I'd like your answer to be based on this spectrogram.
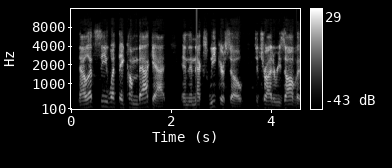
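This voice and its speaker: The man talks at a moderate pace. His voice is recorded dry, with no echo. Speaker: personal injury attorney. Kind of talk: casual radio chat, promotional segment. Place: car. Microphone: video call.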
